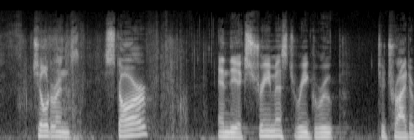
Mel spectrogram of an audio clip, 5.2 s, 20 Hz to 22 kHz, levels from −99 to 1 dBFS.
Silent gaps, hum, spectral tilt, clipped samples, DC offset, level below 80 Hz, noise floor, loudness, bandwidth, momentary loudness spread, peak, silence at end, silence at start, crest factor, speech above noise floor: none; none; -4 dB/octave; under 0.1%; under 0.1%; -58 dBFS; -49 dBFS; -22 LUFS; 12 kHz; 13 LU; -6 dBFS; 0 s; 0.4 s; 18 dB; 27 dB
